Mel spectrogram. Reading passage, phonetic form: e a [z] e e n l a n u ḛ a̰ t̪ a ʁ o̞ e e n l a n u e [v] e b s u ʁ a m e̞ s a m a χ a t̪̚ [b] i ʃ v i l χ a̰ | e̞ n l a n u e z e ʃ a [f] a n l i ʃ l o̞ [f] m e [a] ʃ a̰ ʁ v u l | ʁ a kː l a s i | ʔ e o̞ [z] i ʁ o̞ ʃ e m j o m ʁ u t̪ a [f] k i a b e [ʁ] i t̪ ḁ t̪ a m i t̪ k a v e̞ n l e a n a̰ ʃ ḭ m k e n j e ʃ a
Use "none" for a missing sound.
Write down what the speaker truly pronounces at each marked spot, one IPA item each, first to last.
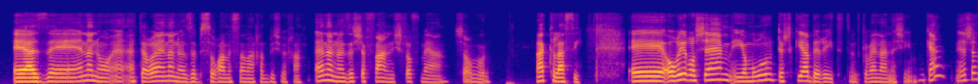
z, z, b, f, f, a, ʁ, ʃ, ʁ

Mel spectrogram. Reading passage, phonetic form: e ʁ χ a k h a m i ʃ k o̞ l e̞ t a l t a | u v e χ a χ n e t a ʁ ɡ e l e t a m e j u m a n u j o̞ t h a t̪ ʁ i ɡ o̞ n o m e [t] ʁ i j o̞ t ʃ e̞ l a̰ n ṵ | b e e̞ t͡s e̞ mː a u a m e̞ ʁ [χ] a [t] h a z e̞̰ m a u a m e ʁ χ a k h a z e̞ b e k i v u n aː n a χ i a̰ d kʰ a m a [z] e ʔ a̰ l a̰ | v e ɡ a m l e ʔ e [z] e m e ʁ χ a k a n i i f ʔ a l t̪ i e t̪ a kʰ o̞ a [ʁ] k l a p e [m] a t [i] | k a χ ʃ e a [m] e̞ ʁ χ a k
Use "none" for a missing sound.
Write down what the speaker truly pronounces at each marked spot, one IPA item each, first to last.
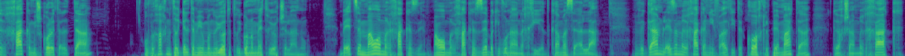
t, χ, k, z, z, χ, m, a, m

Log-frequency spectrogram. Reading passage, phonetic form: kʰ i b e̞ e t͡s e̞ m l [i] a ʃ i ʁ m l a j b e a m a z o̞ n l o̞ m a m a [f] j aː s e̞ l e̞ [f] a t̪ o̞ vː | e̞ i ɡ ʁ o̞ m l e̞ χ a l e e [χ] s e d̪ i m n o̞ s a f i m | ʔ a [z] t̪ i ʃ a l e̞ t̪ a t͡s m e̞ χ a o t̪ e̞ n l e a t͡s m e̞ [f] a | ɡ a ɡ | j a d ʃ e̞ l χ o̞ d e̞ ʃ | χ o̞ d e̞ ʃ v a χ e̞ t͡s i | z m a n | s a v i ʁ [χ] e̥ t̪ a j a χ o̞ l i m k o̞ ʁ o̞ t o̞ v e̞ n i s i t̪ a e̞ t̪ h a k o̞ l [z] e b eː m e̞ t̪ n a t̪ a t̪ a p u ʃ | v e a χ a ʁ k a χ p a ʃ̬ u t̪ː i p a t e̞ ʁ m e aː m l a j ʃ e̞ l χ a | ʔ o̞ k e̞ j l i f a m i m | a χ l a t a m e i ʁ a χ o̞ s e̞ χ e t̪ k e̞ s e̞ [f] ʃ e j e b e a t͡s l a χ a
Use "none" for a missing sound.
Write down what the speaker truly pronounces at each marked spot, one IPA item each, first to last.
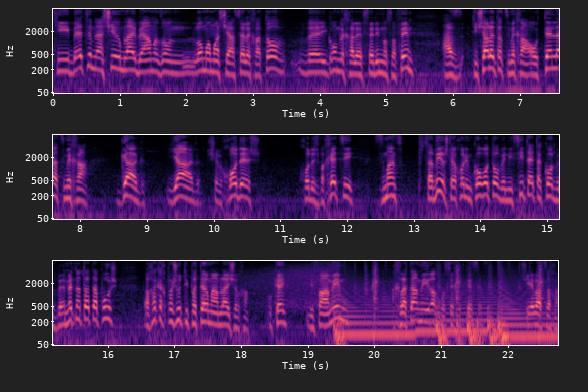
e, ʃ, χ, f, z, χ, ʃ, v, f

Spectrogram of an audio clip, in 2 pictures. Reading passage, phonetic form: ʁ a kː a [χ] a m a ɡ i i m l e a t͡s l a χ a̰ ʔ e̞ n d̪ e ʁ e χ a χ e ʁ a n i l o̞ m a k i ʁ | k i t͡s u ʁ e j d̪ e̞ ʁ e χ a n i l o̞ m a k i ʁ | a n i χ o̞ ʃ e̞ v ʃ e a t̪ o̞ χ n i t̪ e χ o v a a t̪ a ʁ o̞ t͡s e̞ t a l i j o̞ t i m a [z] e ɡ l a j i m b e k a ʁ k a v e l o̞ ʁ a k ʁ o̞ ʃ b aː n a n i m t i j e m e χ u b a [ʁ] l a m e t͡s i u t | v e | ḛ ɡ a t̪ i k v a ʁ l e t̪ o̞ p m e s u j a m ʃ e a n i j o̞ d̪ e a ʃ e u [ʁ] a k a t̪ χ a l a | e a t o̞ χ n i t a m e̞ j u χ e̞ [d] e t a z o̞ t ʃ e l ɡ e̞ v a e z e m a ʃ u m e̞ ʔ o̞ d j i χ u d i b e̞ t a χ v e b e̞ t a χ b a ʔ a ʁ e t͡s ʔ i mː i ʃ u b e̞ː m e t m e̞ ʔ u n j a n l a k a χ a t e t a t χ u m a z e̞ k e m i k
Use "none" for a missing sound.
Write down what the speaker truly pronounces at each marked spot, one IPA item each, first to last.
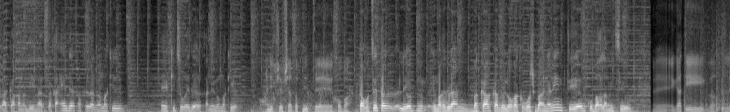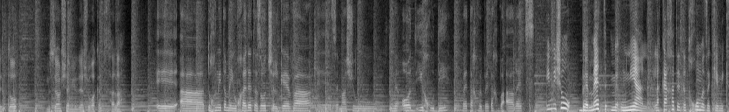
χ, ʁ, ʁ, ʁ, d

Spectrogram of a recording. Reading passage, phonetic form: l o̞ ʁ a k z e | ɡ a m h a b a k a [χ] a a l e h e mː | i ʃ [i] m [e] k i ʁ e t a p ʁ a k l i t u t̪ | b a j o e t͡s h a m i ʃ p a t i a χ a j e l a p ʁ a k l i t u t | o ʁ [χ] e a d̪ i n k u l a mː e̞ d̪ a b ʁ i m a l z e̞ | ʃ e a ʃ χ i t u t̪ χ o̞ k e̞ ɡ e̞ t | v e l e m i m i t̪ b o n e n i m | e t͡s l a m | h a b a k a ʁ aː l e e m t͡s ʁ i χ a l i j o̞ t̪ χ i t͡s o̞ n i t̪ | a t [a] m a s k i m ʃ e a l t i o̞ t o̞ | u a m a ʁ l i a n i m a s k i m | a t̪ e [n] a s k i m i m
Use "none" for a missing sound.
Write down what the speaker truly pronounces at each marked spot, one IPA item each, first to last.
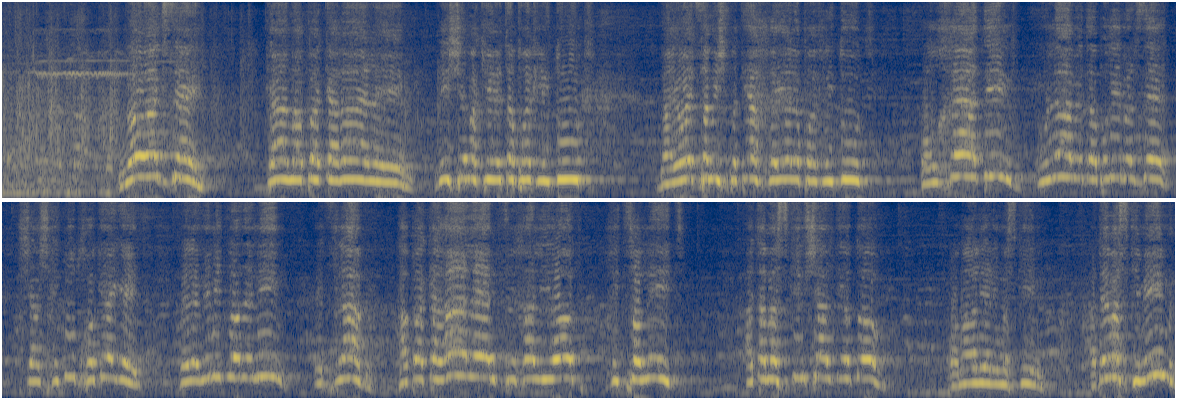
ʁ, e, a, χ, a, m

